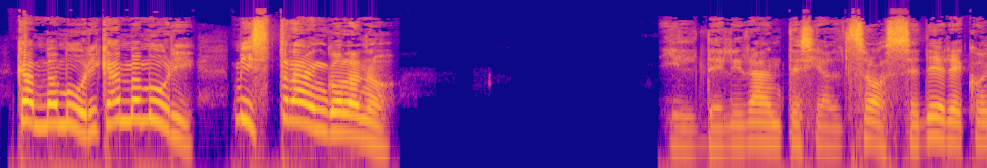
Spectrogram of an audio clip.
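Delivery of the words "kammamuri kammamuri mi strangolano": loud, high scream for help; frantic, high-pitched calling out; panicked cry. Acted. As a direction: shriek to your servant as if being strangled. Delirious man calls for help.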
